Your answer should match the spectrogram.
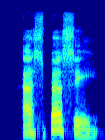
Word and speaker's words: Aspesi: We have with us Cara Aspesi.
